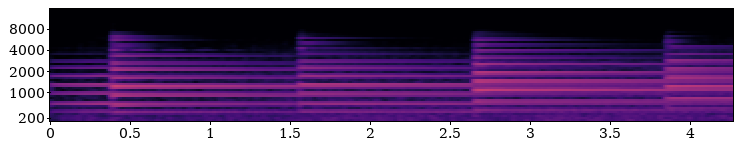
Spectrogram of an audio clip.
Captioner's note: bells chiming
